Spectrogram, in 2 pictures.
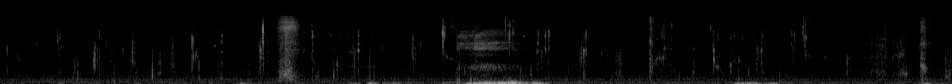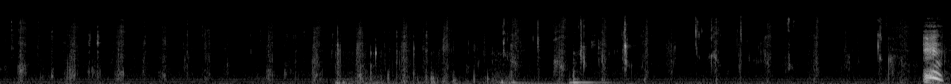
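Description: A person chewing food close to the microphone, with many small wet mouth clicks, and a louder noise about five seconds in.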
